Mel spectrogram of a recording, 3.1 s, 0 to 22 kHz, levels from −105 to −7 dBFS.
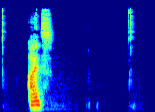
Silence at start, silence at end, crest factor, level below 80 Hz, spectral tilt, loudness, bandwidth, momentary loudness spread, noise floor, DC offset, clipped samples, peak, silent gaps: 0.55 s; 2.1 s; 24 dB; -86 dBFS; -3 dB/octave; -27 LUFS; 16 kHz; 22 LU; -87 dBFS; under 0.1%; under 0.1%; -8 dBFS; none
